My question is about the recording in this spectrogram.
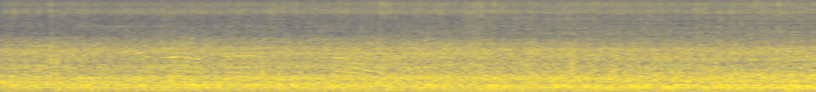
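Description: Jeep Wrangler's engine running steadily at low revs, a low, even hum with no rise or fall.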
